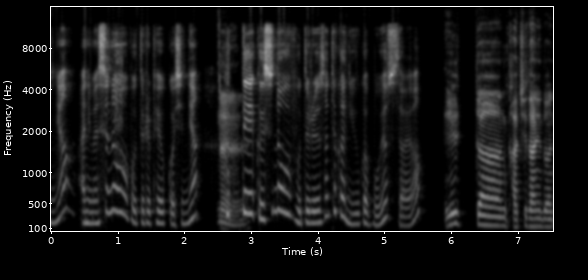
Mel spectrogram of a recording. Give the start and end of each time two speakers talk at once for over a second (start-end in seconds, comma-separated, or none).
none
